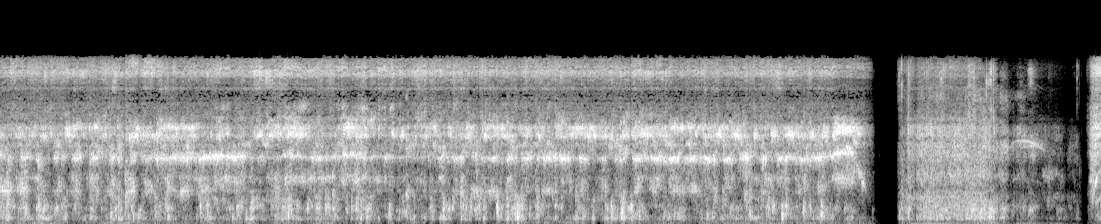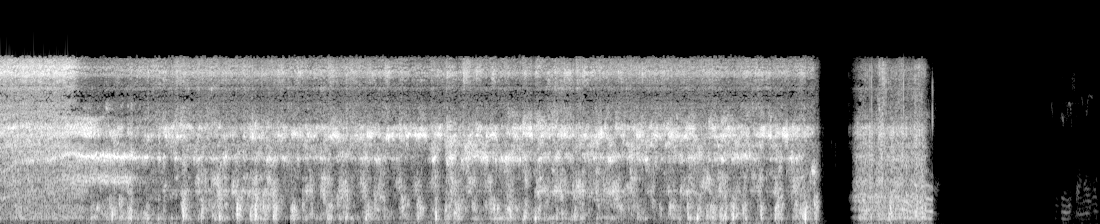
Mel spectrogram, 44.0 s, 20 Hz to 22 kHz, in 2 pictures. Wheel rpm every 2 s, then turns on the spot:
160, 160, 160, 160, 160, 160, 160, 160, 100, 20, 20, 140, 160, 160, 160, 160, 160, 160, 160, 50, 10, 0.
18-20 38-40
